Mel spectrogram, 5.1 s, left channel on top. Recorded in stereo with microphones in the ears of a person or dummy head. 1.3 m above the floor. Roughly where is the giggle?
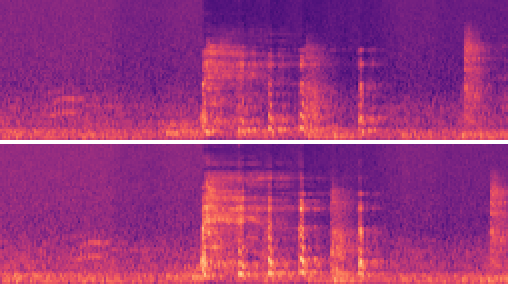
Right.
